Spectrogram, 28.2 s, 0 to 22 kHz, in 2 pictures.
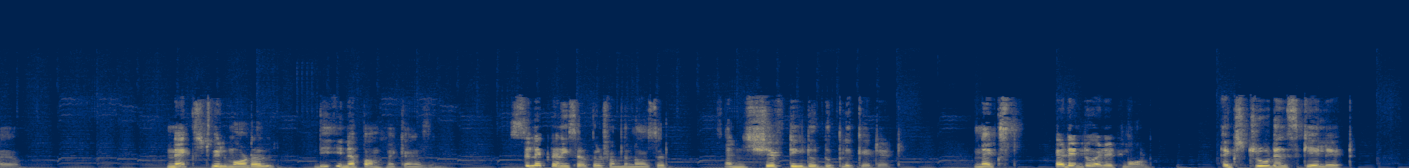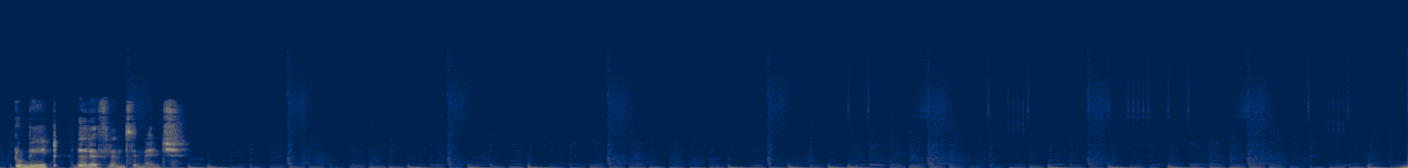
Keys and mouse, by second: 1.2 click, 1.7 Tab, 2.2 Tab, 3.9 middle click, 5.4 h, 6.1 Tab, 6.4 click, 6.4 Tab, 6.8 alt+click, 7.4 shift+d, 8.0 Escape, 8.2 p, 8.6 s, 8.9 Tab, 9.5 click, 9.6 click, 10.4 s, 11.8 Tab, 12.1 Tab, 12.3 click, 12.6 p, 12.9 Tab, 13.1 a, 13.4 e, 13.4 z, 14.8-21.5 typing, 15.5 click, 15.8 click, 17.6 click, 19.2 click, 19.8 click, 21.2 Escape, 22.6 KP_1, 23.1 e, 23.5 z, 23.8 click, 23.9 e, 24.9 e, 26.1 click, 26.2 click, 26.4 g, 26.7 Escape, 26.8 click, 27.2 g, 27.7 click, 27.7 Tab.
